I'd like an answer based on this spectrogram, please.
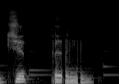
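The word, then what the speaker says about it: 十分: So, sometimes things that end with like a long vowel, if they meet a food, they will become this sort of jump. So, you'll say san juppun.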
